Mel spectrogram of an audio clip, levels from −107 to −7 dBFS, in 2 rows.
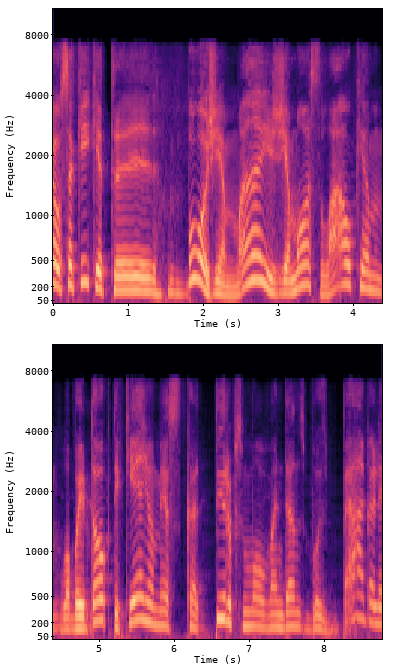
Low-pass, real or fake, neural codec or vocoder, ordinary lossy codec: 7.2 kHz; fake; codec, 16 kHz, 1 kbps, X-Codec, HuBERT features, trained on LibriSpeech; AAC, 64 kbps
